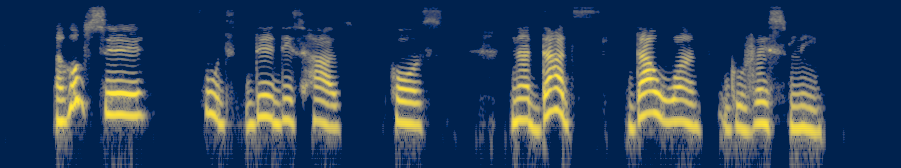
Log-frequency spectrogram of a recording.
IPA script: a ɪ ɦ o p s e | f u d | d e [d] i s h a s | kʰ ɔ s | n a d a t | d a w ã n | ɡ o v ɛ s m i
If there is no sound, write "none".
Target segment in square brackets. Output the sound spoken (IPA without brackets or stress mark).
d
